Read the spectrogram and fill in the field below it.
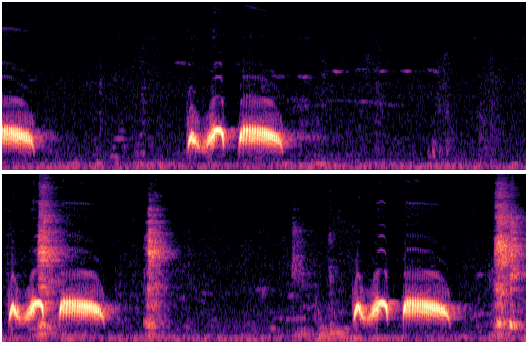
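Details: Spotted dove kept as a lure for wild doves coos steadily. Three matching phrases of a quick double note plus a long falling coo arrive about every three and a half seconds, with scattered clicks and knocks.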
